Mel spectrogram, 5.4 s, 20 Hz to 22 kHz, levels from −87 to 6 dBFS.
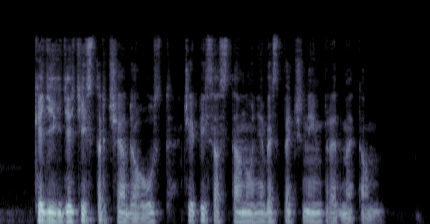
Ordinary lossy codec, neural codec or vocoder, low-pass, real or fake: Opus, 32 kbps; none; 10.8 kHz; real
